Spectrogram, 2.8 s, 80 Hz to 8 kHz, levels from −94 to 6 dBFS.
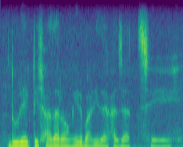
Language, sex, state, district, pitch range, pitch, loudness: Bengali, female, West Bengal, Cooch Behar, 170-205 Hz, 185 Hz, -16 LUFS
